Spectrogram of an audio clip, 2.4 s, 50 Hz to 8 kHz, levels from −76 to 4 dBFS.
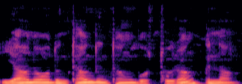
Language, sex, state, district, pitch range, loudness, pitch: Garo, male, Meghalaya, West Garo Hills, 100-135 Hz, -17 LUFS, 120 Hz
